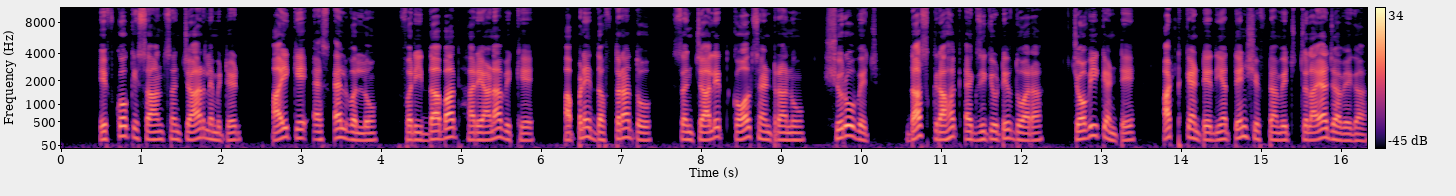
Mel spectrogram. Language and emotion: Punjabi, neutral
